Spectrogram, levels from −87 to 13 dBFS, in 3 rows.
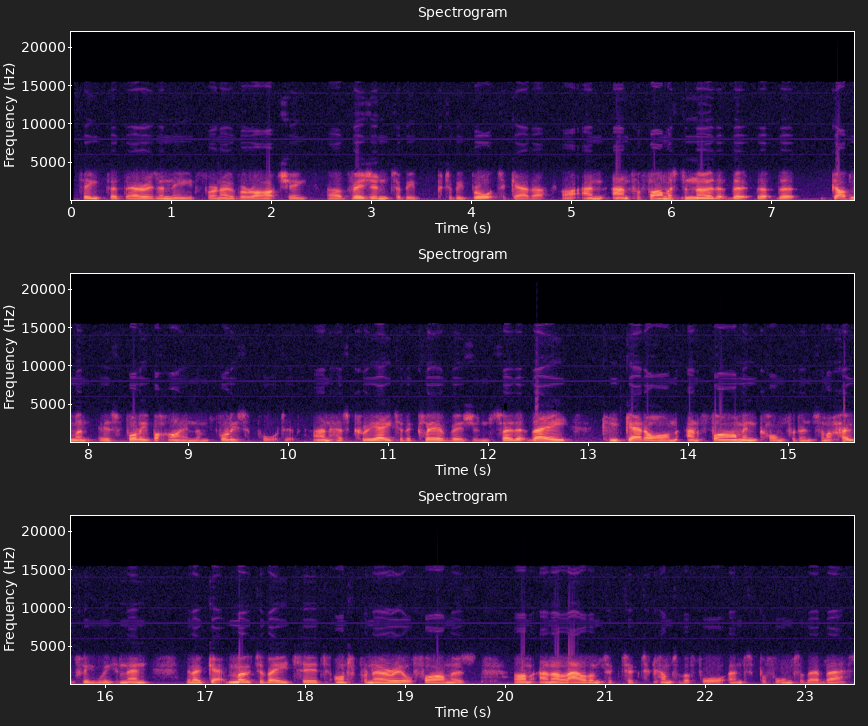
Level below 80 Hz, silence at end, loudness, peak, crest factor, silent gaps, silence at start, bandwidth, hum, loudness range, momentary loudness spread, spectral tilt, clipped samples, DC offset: -46 dBFS; 0.1 s; -16 LUFS; 0 dBFS; 16 dB; none; 0.1 s; 15.5 kHz; none; 4 LU; 12 LU; -6.5 dB/octave; under 0.1%; under 0.1%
